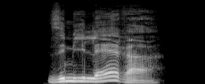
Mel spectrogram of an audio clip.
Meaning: inflection of similär: 1. strong/mixed nominative masculine singular 2. strong genitive/dative feminine singular 3. strong genitive plural
- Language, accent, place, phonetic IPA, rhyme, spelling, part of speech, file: German, Germany, Berlin, [zimiˈlɛːʁɐ], -ɛːʁɐ, similärer, adjective, De-similärer.ogg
